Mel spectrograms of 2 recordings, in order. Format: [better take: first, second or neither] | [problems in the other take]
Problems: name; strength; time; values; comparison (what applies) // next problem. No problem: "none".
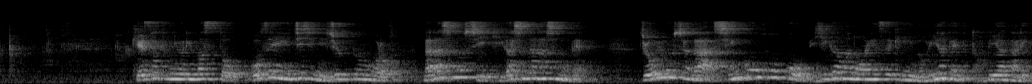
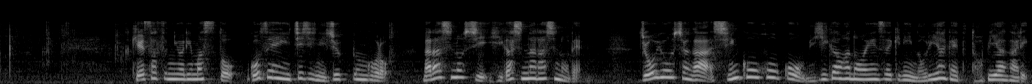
second | room echo; dies away in 0.9 s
